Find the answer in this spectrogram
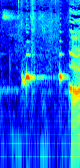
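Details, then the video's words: Gibbon, described as a rare ape, singing at a monkey temple in Thailand: one long, steady, clear whistled note held for about a second, followed by a man's voice speaking. "ПЛАЧ ГИББОНА"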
